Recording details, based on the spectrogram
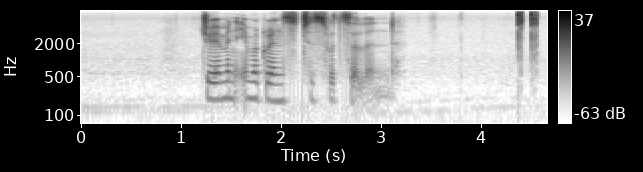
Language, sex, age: English, female, 20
